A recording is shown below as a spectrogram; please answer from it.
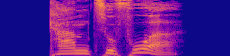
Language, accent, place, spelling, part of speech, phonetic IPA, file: German, Germany, Berlin, kam zuvor, verb, [ˌkaːm t͡suˈfoːɐ̯], De-kam zuvor.ogg
- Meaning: first/third-person singular preterite of zuvorkommen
